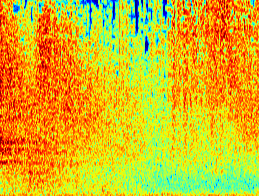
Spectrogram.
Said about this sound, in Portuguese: Não consegue um trovão tão grande quanto você gostaria mas você conduz um raio que acerta o porquinho.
